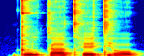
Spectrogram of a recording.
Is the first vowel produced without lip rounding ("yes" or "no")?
no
